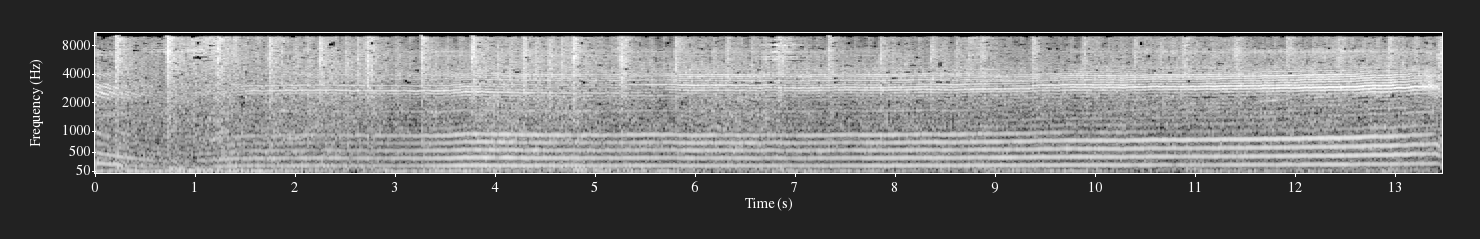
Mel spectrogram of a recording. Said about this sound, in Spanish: Vuelve una máquina taladradora.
